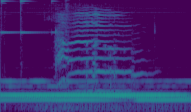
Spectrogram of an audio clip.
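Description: A cat meows in the video game What Remains of Edith Finch, one drawn-out, close and clear meow lasting about a second over a steady tonal game-ambience hum.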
